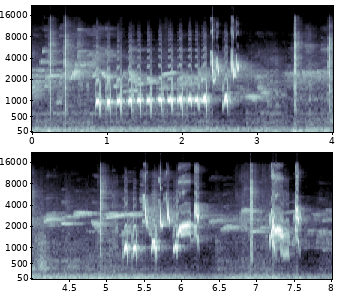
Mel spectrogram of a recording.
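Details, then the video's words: Tail-flicking white-rumped shama singing a fast, tense fighting song: a steady run of about a dozen evenly repeated whistled notes, followed by varied sharp slurs, clicks and bright phrases. "chòe lửa đập đuôi liên tục kích thích lửa hót đấu nhanh căng"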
